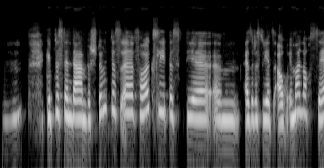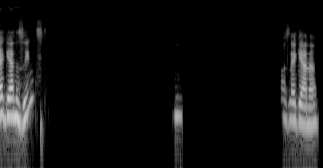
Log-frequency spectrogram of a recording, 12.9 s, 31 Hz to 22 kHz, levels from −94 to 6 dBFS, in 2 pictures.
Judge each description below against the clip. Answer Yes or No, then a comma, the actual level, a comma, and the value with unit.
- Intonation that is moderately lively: Yes, average, 3.6 semitones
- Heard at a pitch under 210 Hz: No, high, 220 Hz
